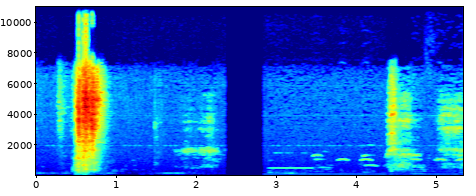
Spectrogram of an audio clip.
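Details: Young Chinese woman on a livestream who complains of nasal discomfort and asks for rhinitis medicine; a single loud, wet, explosive allergy sneeze, then quiet breathing and faint background tones.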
